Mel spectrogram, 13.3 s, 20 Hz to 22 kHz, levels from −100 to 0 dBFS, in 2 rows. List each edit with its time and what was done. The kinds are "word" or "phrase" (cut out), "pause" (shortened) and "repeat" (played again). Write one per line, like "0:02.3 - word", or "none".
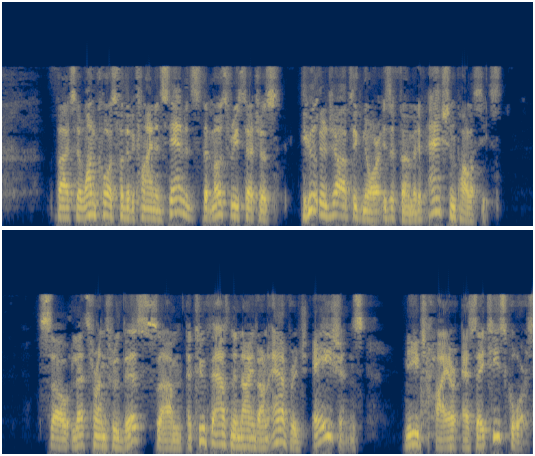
0:03.9 - word
0:09.8 - phrase
0:11.9 - word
